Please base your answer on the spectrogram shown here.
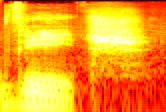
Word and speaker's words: Veach: So I think I'm going to do my little speech on the M Cave and the missing hiker Tom Veach. Beach, spelt with a V.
